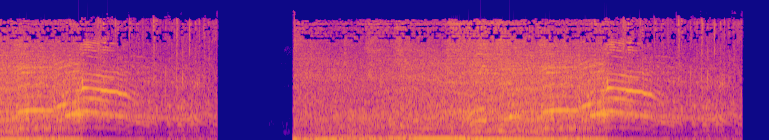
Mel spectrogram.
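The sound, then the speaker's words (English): A crowd at an Eagles football game cheering as dogs run on the field, a loud, sustained roar with shouts and whistles, interrupted by a short silent gap, with voices heard over the din. “I think that was the biggest cheer of the night.”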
